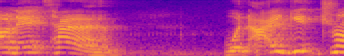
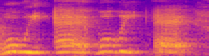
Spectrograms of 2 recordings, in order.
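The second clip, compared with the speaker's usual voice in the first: put-on pestering drunk question; 6 semitones higher than usual. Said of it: "I keep asking Ryder".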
